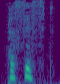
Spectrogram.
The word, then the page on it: persist: pər’sıst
